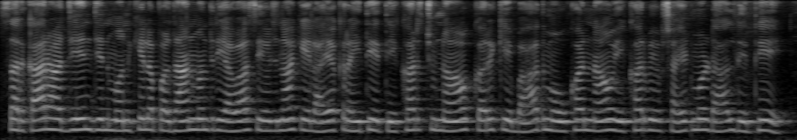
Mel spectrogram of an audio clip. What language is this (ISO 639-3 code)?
hne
